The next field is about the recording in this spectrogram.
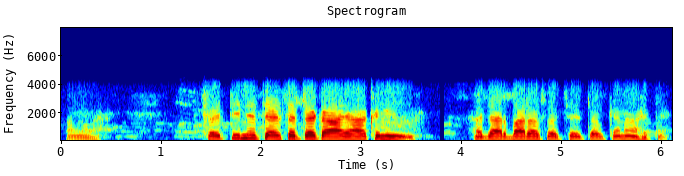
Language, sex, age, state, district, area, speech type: Maithili, male, 60+, Bihar, Madhepura, rural, conversation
